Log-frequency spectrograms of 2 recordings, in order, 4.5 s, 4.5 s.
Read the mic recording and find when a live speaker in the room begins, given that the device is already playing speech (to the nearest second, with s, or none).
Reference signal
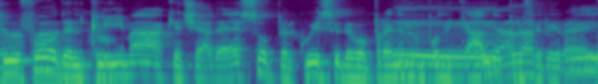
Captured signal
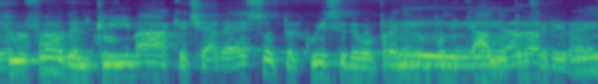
none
